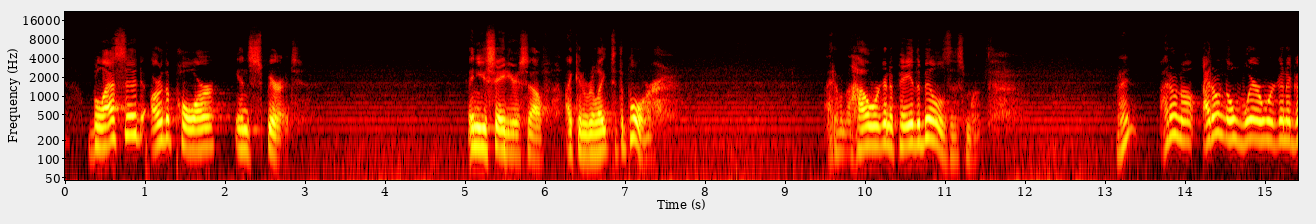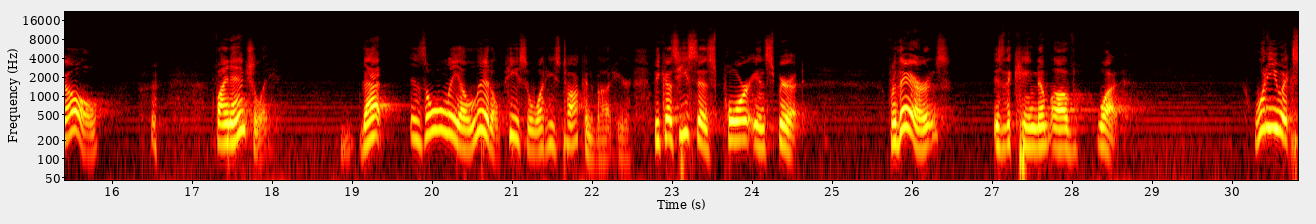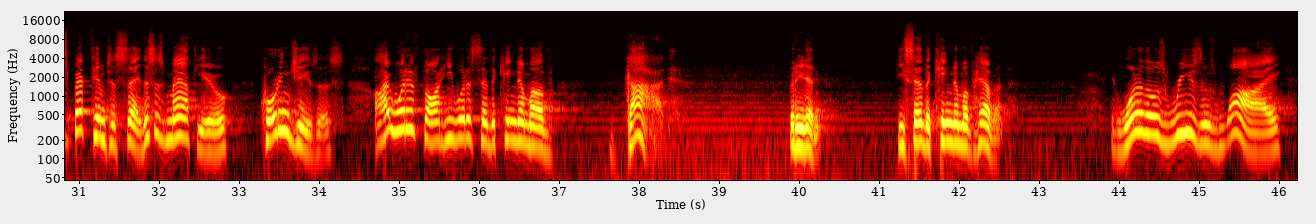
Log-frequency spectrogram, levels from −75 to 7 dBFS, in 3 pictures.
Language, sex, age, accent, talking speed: English, male, 50-69, American, 140 wpm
